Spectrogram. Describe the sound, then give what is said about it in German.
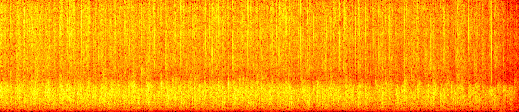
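Sustained applause from a large audience, a dense, steady wash of clapping that holds loud for about ten seconds and eases slightly at the end, with no talking over it. “das ist dein Applaus.”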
